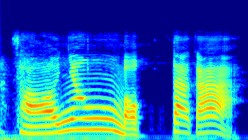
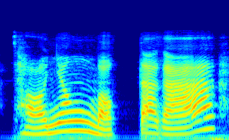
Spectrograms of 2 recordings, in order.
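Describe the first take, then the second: The two takes are said the same way.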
